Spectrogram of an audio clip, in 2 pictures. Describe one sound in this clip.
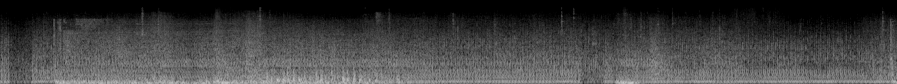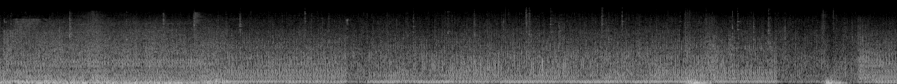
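Tyres crunch over gravel and dirt.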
